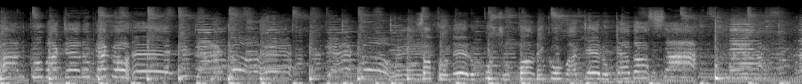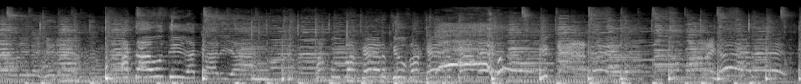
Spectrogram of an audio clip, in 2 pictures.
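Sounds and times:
live band music with steady beat: 0.0 - 16.0.

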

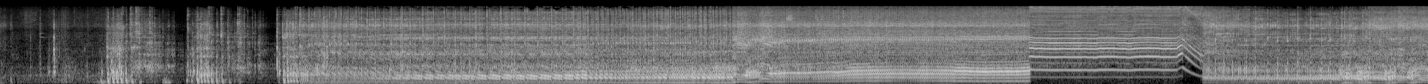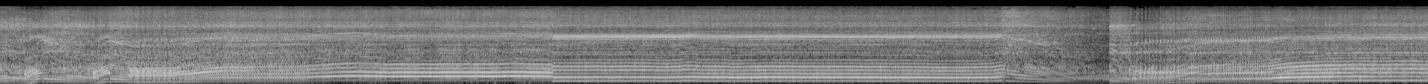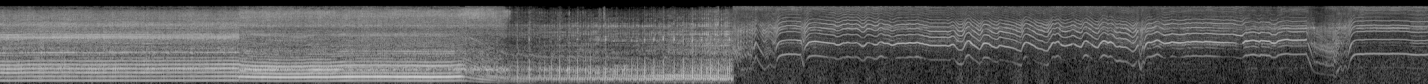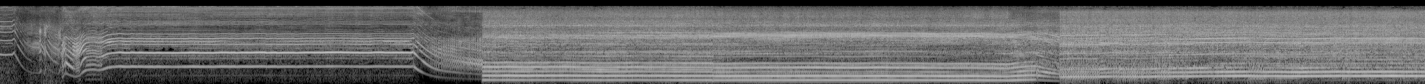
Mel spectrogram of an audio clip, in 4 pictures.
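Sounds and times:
chainsaw cutting wood: 0.0 - 57.0.

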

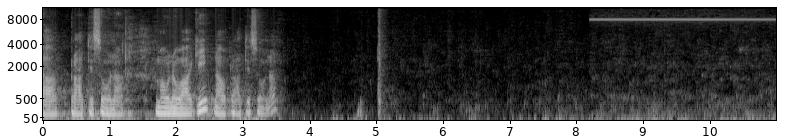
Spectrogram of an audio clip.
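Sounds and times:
faint room noise: 0.0 - 11.0
high-pitched electronic tone: 8.2 - 11.0.

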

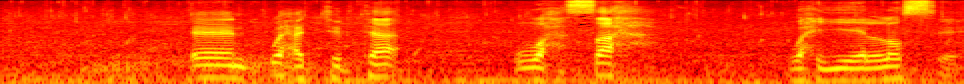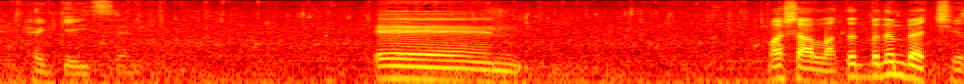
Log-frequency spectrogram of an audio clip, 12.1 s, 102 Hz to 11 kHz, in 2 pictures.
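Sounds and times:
low background rumble: 0.0 - 11.6.

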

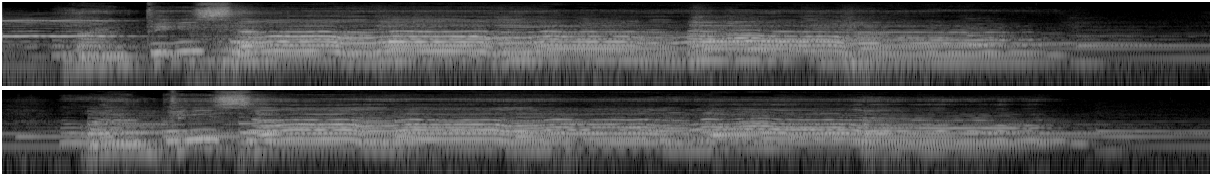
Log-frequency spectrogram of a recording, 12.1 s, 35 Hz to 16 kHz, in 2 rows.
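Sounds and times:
group singing worship song: 0.0 - 11.7.

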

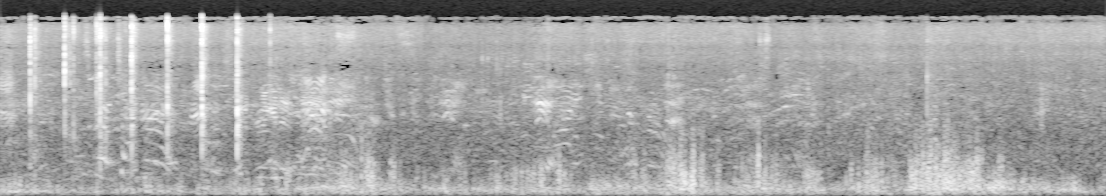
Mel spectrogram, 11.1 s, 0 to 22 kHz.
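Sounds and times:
people talking: 0.0 - 11.0
hand claps: 0.2 - 2.8.

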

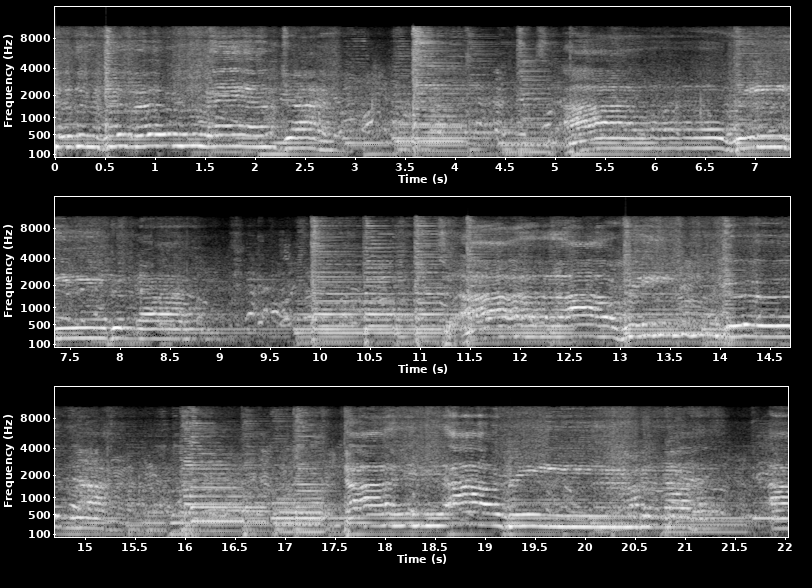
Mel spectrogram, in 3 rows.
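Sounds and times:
man singing: 0.0 - 3.4, 4.4 - 9.2, 11.2 - 22.0
acoustic guitar strumming: 0.0 - 22.0.

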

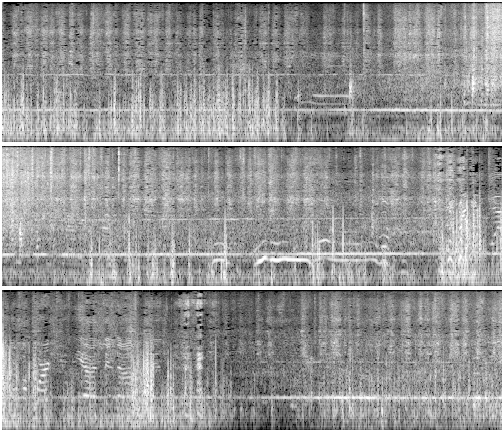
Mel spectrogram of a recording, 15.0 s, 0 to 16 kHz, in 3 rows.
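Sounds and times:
traffic noise: 0.0 - 15.0
thin steady high tone: 0.1 - 15.0
people's voices: 2.6 - 14.6.

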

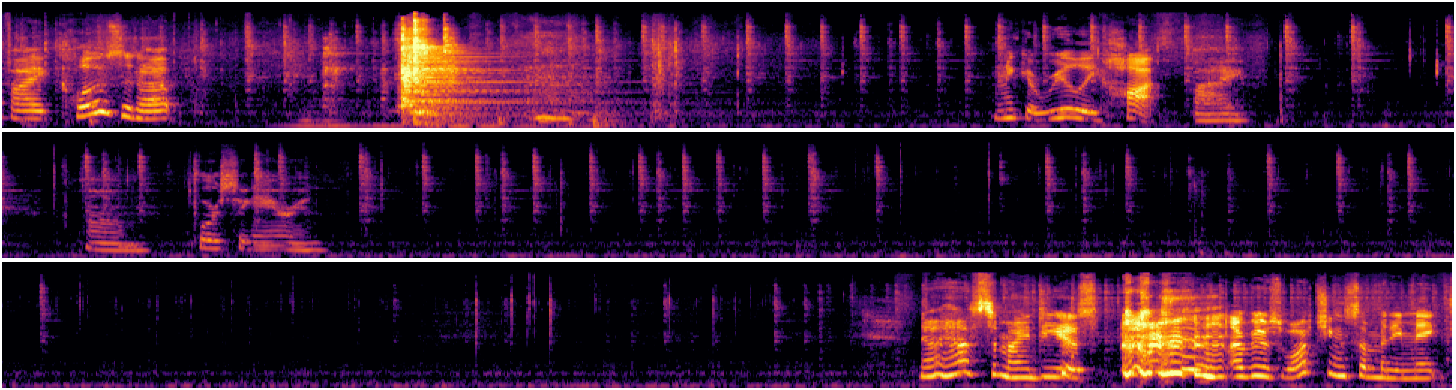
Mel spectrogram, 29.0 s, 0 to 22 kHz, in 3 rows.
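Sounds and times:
woman's voice: 0.0 - 1.2, 6.6 - 8.4, 10.2 - 11.8, 25.5 - 29.0
wood fire crackling: 0.0 - 29.0.

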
